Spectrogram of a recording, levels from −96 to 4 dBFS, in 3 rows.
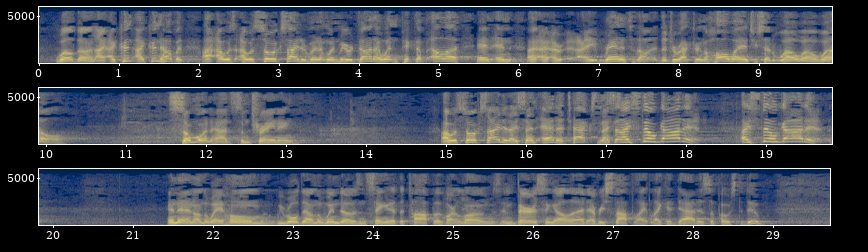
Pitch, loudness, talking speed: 195 Hz, -19 LUFS, 210 wpm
